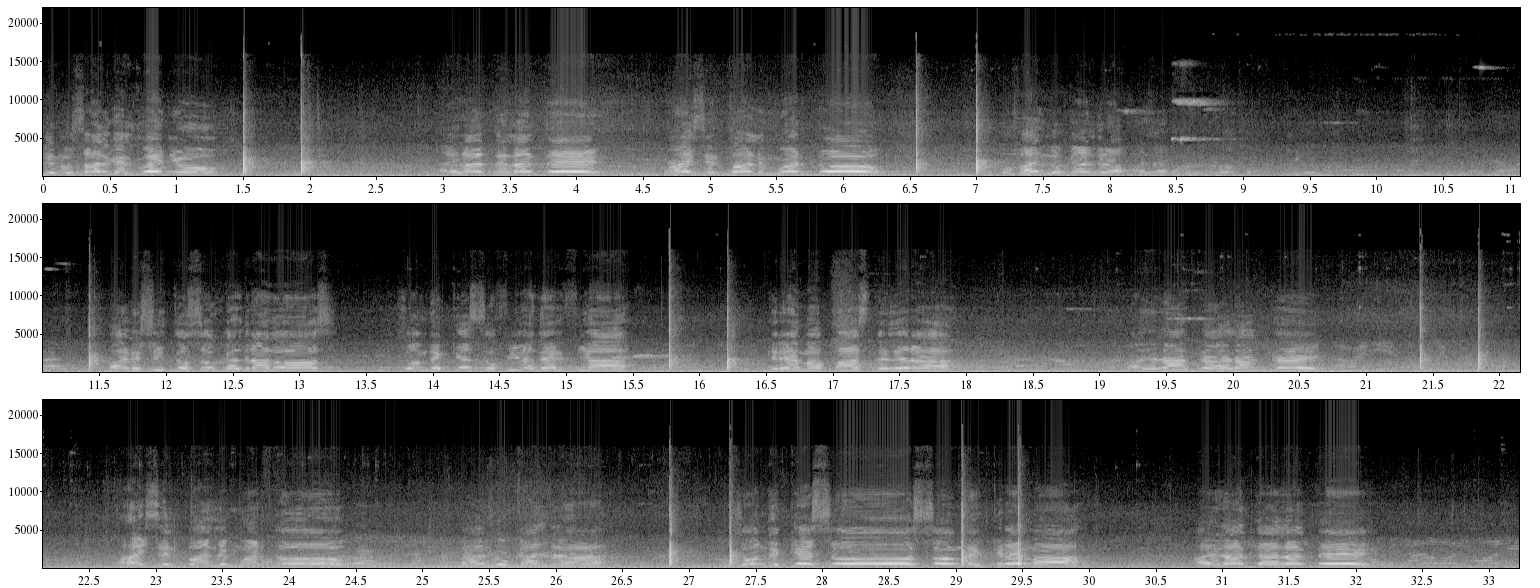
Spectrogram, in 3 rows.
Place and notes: {"title": "x 56 y, C., Centro, Mérida, Yuc., Mexique - Merida - Pan de Muerto", "date": "2021-10-30 11:30:00", "description": "Merida - Mexique\nPour la \"fête des morts\" (Toussaint - 31 octobre)\nvente du \"pain de mort\" (brioche)", "latitude": "20.96", "longitude": "-89.62", "altitude": "13", "timezone": "America/Merida"}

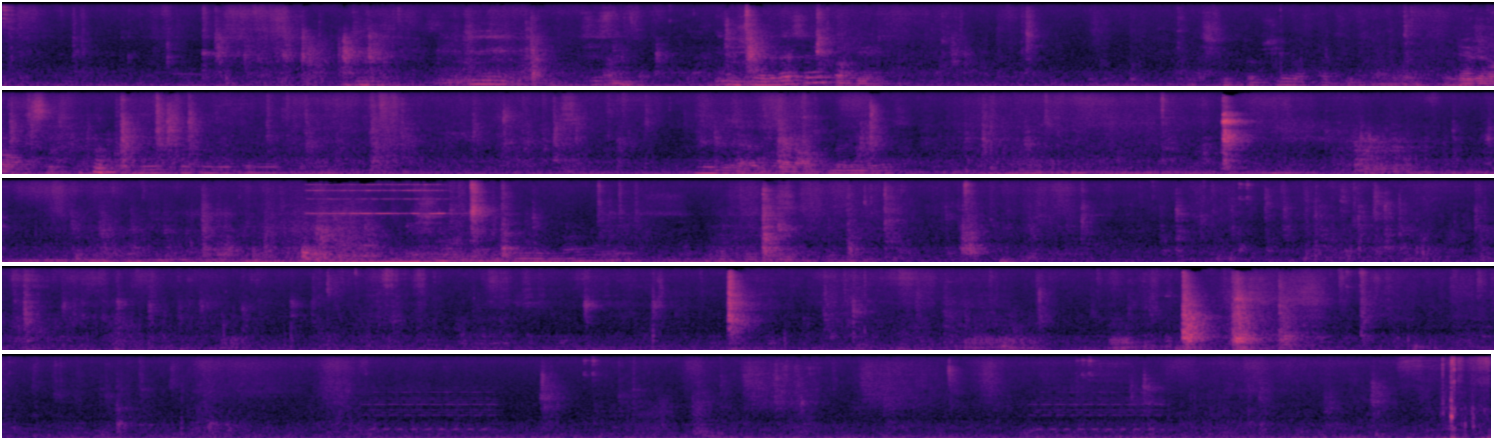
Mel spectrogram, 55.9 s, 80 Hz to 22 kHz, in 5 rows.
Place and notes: {"title": "cologne, bayardsgasse 5, indo german consultancy services", "date": "2011-02-10 16:09:00", "description": "inside the indo german consultancy services. small office where people apply for visa to travel to asian countries.\nsoundmap d - social ambiences and topographic field recordings", "latitude": "50.93", "longitude": "6.95", "altitude": "55", "timezone": "Europe/Berlin"}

